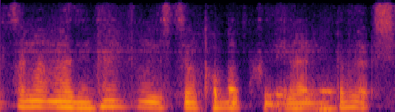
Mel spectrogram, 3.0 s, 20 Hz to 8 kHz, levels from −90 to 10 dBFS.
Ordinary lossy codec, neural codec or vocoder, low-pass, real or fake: Opus, 32 kbps; codec, 44.1 kHz, 0.9 kbps, DAC; 7.2 kHz; fake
